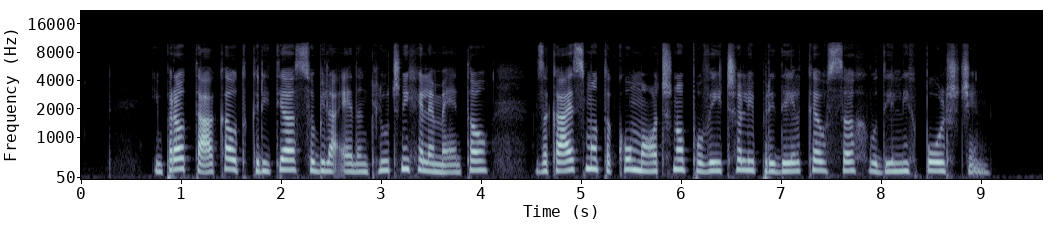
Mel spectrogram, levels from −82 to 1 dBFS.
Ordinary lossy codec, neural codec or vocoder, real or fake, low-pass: none; none; real; 9.9 kHz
